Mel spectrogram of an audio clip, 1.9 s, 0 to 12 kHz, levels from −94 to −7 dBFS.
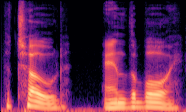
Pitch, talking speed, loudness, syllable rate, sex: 95 Hz, 160 wpm, -20 LUFS, 3.3 syllables/s, male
